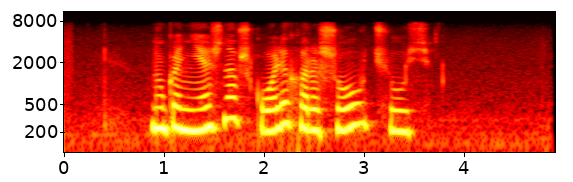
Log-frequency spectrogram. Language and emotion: Russian, neutral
